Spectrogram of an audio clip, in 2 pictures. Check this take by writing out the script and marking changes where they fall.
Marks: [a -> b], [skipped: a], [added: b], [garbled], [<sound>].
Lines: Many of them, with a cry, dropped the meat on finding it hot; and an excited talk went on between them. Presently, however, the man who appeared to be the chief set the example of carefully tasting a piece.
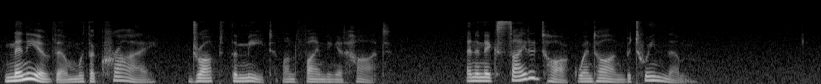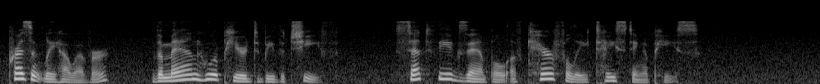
Many of them, with a cry, dropped the meat on finding it hot; and an excited talk went on between them. Presently, however, the man who appeared to be the chief set the example of carefully tasting a piece.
